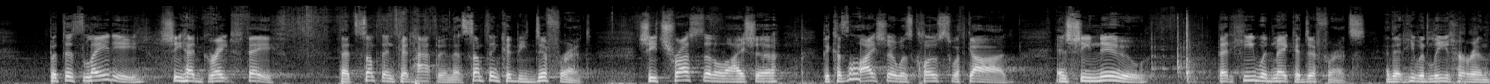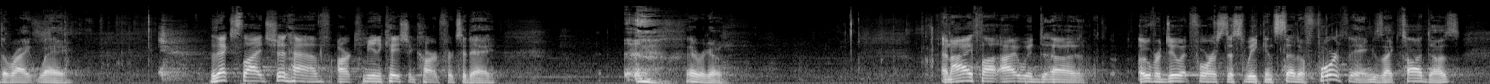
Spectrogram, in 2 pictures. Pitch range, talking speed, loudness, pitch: 110-155 Hz, 155 wpm, -14 LUFS, 135 Hz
